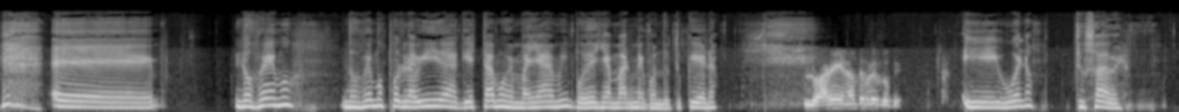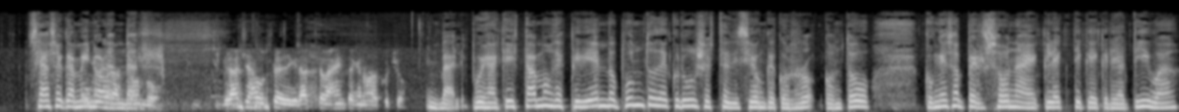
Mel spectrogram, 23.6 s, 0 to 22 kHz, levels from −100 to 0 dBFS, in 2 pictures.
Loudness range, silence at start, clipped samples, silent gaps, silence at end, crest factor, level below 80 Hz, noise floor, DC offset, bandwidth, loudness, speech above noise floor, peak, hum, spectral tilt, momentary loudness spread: 3 LU; 0 s; under 0.1%; none; 0 s; 14 dB; -60 dBFS; -61 dBFS; under 0.1%; 14.5 kHz; -21 LUFS; 41 dB; -6 dBFS; none; -5.5 dB/octave; 9 LU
